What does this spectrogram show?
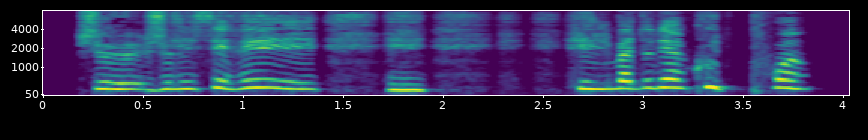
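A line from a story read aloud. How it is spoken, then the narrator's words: Breathless exclamation. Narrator (French): s'exclama-t-elle, le souffle coupé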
